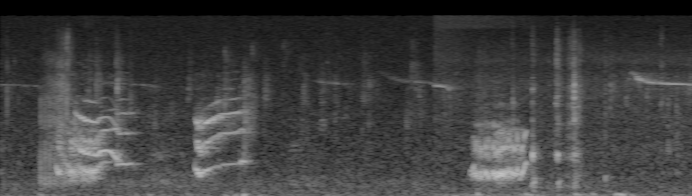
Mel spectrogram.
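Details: Kittens stirred up by the smell of chicken give three clear, harmonic meows, each bending downward, spaced roughly two seconds apart, with light clicks and a thin high whine between them.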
